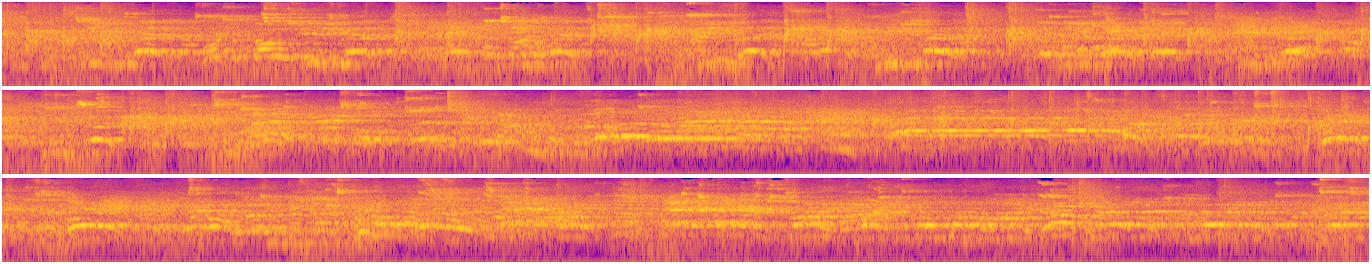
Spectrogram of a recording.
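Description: A basketball dribbling on a hardwood gym floor during live play, with many short sharp strokes against a steady din of players and spectators calling out, echoing in the large gym.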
